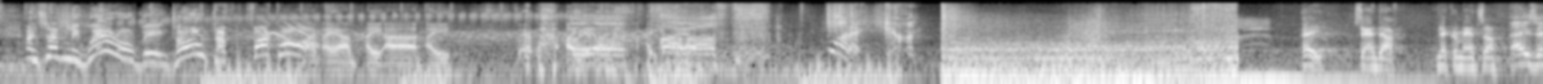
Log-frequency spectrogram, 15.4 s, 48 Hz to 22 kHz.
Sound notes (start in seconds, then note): 4.3 stutters; 7.3 spits; 9.4 dramatic sting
